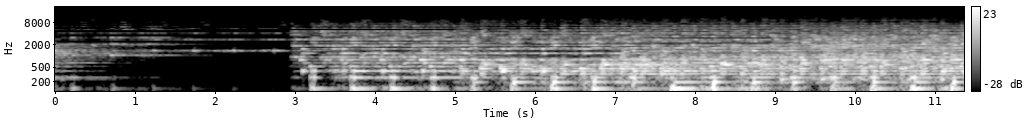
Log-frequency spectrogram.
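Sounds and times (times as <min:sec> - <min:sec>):
cinematic tension music: 0:03.0 - 0:11.3.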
